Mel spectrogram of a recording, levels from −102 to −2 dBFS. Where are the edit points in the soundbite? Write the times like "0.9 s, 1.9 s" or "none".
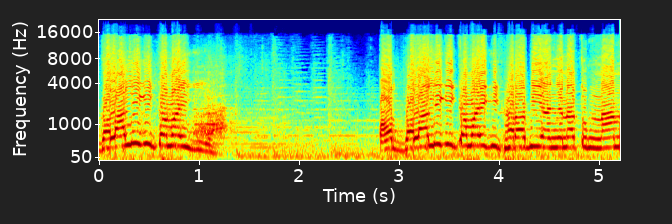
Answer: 1.3 s, 2.8 s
